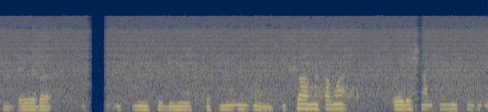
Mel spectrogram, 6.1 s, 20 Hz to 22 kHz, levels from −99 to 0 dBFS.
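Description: From the start to the end, a second voice sits underneath the main speech at roughly 10 dB below it. This is the other side's voice leaking through. It is likely that the far end played on a loudspeaker and the echo canceller did not remove it from the microphone. The leak runs for the whole clip. It is quiet but never fully gone.

At 1.10 s comes an AAC frame loss with concealment, lasting until 1.35 s. About 210 ms of audio is missing. The decoder rebuilt the gap from the last good spectrum, so the speech turns smeared and noisy rather than dropping cleanly to silence. The span fits a run of short low-delay frames, about 10 ms each.

At 3.10 s the main speech dips for about 70 ms, ending at 3.18 s. This is speech suppressed in double talk. The level falls by around 10 dB at its deepest point. Both sides were likely talking at once, and the echo canceller turned down the wanted voice along with the echo.

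At 5.21 s a second AAC frame loss with concealment runs to 5.30 s. It covers about 50 ms, short enough to sound like a brief phasey blur.

At 6.03 s another double-talk suppression pulls the speech down by about 5 dB for roughly 40 ms, ending at 6.07 s. It is milder than the first.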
